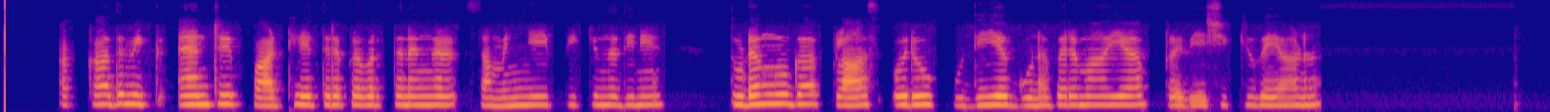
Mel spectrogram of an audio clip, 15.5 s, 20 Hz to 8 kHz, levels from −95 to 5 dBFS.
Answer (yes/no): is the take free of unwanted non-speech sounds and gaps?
yes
